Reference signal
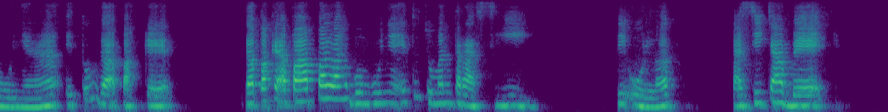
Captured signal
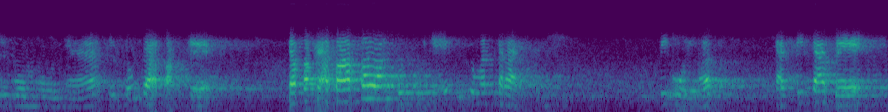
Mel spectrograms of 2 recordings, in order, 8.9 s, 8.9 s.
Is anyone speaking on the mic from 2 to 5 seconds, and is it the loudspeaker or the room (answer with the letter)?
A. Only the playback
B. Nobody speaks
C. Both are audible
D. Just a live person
A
